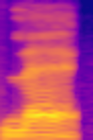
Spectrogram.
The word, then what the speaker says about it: laird: it's lord and lady in scotland it's lair it's l-a-i-d or a-r-i-i-r-d so it's it's a different layered root but it's a different word as it were it's lead so you actually pronounce it as if you've got i don't know maybe a scottish accent or something he would be able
